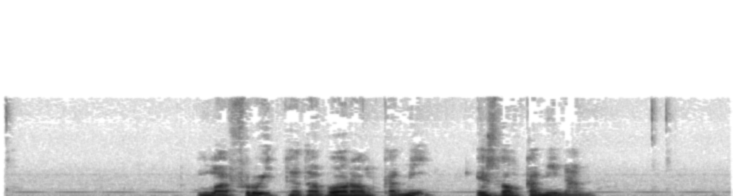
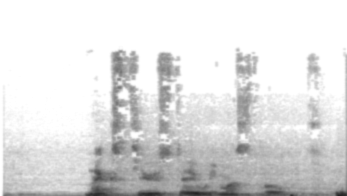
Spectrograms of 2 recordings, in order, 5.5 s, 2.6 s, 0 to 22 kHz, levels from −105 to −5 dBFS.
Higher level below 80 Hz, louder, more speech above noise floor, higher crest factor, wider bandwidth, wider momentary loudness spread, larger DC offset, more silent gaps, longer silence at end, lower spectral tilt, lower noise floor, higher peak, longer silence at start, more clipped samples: about the same, -44 dBFS vs -42 dBFS; first, -20 LUFS vs -27 LUFS; first, 42 dB vs 30 dB; about the same, 20 dB vs 18 dB; second, 11.5 kHz vs 16.5 kHz; first, 15 LU vs 10 LU; neither; neither; first, 1.05 s vs 0 s; about the same, -8.5 dB/octave vs -7.5 dB/octave; first, -60 dBFS vs -55 dBFS; first, -2 dBFS vs -10 dBFS; first, 1.5 s vs 0.65 s; neither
